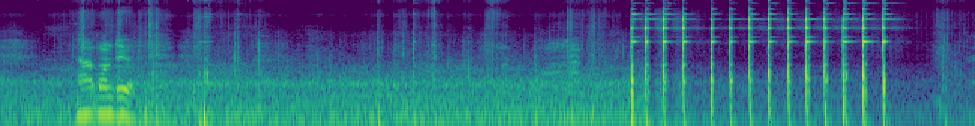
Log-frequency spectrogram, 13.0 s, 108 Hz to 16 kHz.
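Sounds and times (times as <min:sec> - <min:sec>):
hammer striking nail: 0:08.4 - 0:12.0.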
